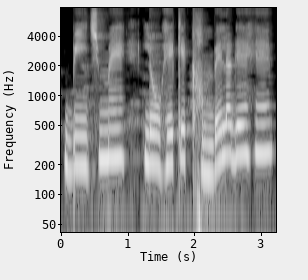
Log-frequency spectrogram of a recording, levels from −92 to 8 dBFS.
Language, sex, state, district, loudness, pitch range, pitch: Hindi, female, Madhya Pradesh, Dhar, -13 LUFS, 195-250 Hz, 225 Hz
